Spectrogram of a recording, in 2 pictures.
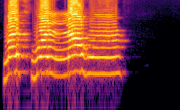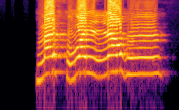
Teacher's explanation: हमने वाव की दो जबर की तनवीन को लाम के साथ इस तरह अदा किया कि दोनों एक साथ मुशद्दद अदा हुए लेकिन गुन्ने के बगैर। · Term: इदगाम बिला गुन्ना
